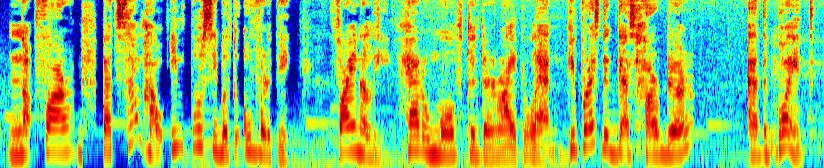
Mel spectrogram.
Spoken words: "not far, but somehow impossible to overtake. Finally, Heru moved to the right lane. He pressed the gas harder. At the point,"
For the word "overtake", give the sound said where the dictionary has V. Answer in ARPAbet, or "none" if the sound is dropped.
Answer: V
